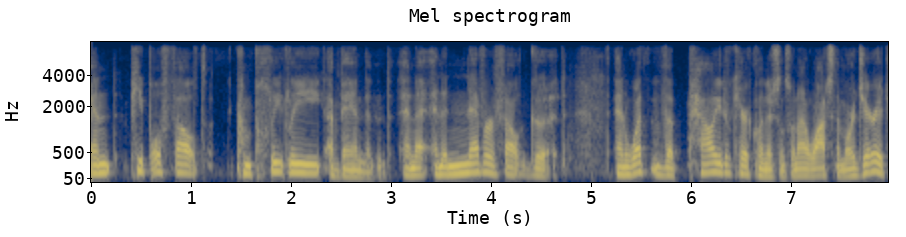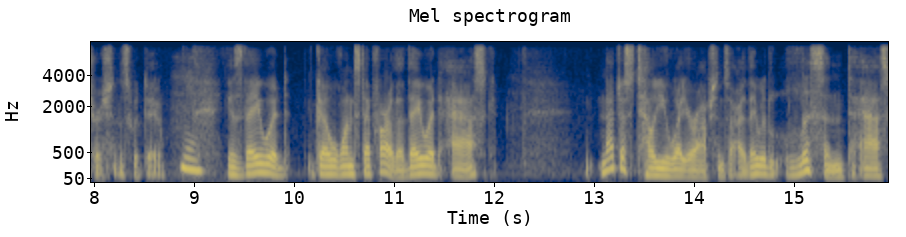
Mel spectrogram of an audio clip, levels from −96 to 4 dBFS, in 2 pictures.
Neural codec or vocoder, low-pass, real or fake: none; 7.2 kHz; real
